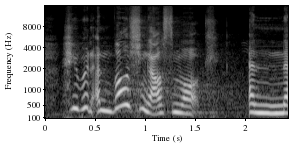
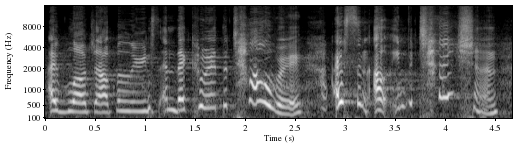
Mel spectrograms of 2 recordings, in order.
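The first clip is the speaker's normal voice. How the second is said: higher, louder giddy witch; excited witch voice; 5 semitones higher, 5 dB louder than usual. Acted. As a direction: gush as the cackling witch. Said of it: "she cried".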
